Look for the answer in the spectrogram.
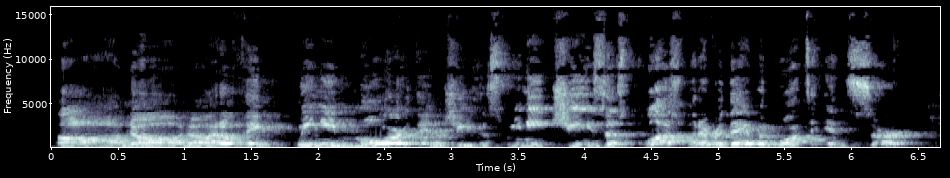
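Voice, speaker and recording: This preacher, a man in his thirties, uses a high, animated, somewhat bright voice and talks a little slowly, with a faint hiss or hum on the recording. He gestures expansively on a large indoor stage, questioning the congregation emphatically, while the far-off mic catches plenty of hall echo.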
